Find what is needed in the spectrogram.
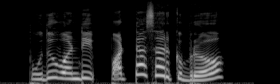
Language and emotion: Tamil, happy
